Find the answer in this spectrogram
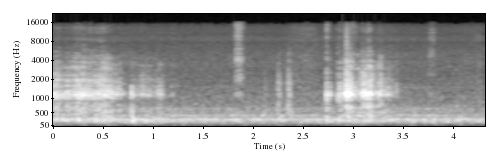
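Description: Faint scraping of a ceramic coffee mug being turned on a textured mat, with a few light clicks. A second short scrape comes about three seconds in.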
